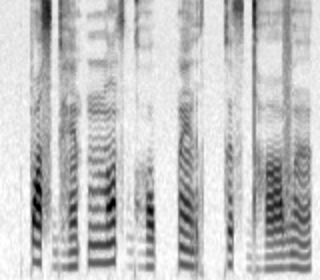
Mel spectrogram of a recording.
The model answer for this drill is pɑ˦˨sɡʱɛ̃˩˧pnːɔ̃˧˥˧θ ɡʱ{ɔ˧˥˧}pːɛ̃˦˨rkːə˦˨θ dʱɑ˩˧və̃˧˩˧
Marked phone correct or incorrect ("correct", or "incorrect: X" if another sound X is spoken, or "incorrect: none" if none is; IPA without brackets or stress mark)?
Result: incorrect: ɔ˨˩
